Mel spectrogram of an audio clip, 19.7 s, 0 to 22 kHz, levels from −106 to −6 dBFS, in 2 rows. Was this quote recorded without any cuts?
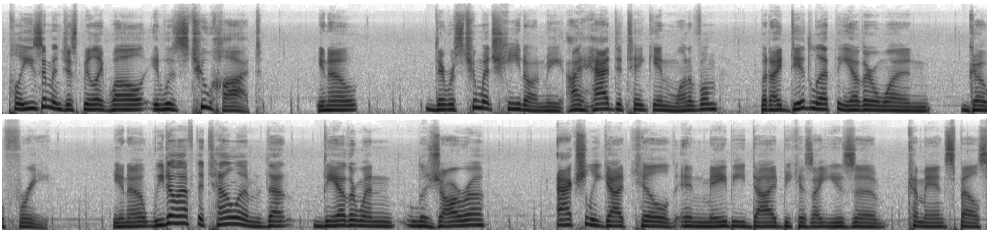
yes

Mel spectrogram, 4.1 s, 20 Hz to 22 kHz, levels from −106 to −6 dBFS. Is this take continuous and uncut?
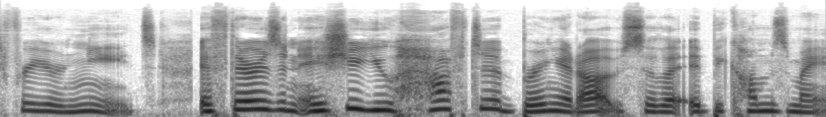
no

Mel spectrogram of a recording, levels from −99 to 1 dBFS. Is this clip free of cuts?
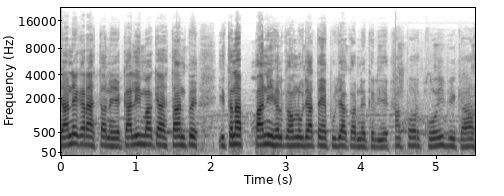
no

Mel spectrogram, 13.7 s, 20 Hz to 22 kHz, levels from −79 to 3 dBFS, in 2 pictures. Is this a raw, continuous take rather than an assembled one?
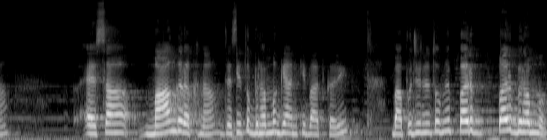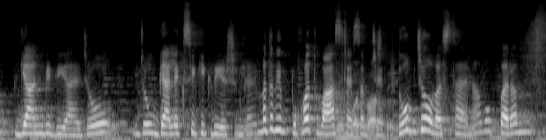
no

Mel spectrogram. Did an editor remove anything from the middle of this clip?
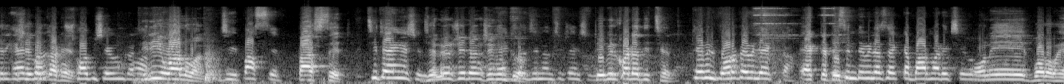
yes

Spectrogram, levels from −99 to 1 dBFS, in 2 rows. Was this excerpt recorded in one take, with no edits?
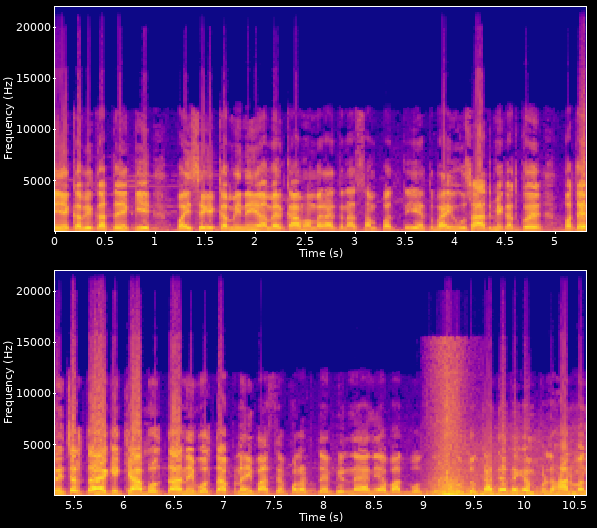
no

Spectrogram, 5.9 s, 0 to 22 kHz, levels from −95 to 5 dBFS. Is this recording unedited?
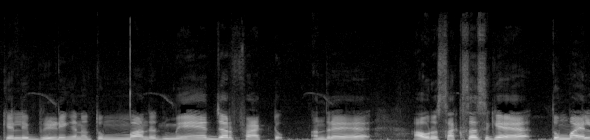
yes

